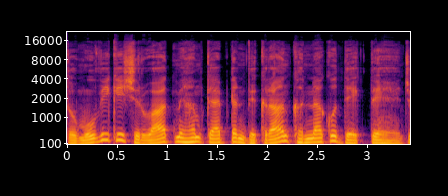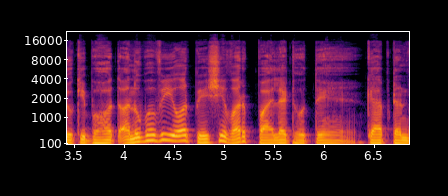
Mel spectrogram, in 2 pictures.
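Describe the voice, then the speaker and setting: On a very clean recording with a silent background, a man with a dark, mellow tone speaks with very wide pitch swings in a dry, close sound with no echo. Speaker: movie explainer YouTuber. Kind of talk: movie plot narration.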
